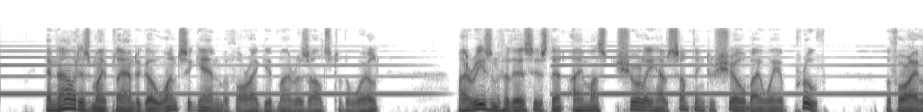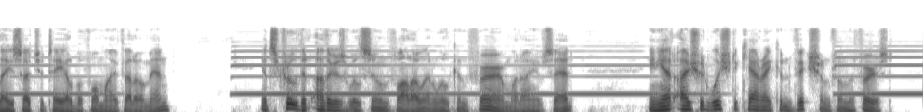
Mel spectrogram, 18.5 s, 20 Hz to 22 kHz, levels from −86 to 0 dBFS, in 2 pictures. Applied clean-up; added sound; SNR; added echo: none; Wind instrument, woodwind instrument; 14 dB; none.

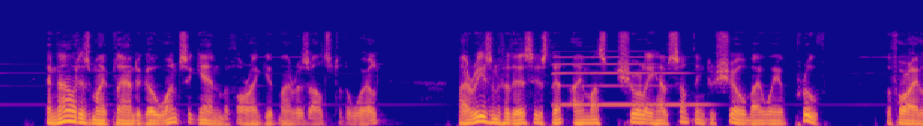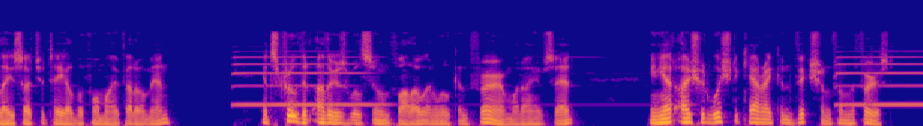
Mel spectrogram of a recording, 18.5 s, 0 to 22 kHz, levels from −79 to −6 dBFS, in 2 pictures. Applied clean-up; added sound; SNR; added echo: classical method log-MMSE.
